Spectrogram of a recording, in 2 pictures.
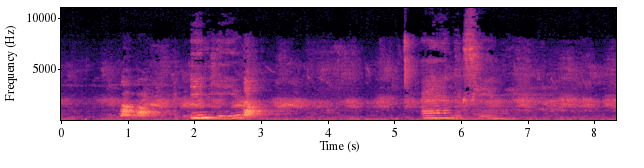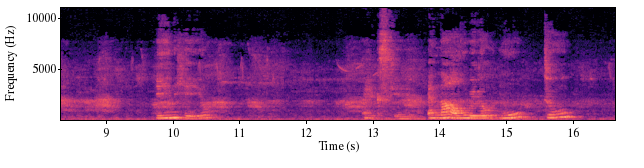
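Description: A woman speaks calmly and clearly nearby, in short phrases with pauses.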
